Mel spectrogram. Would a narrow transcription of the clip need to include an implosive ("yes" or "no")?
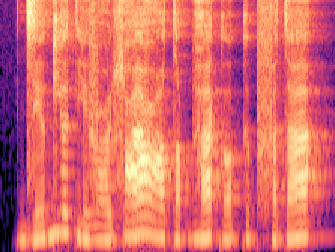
no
